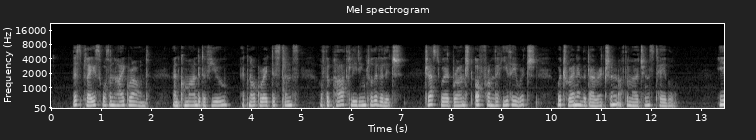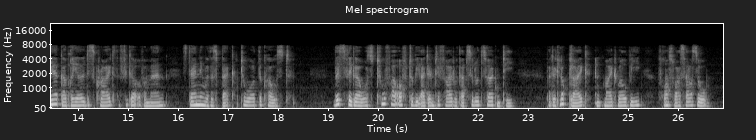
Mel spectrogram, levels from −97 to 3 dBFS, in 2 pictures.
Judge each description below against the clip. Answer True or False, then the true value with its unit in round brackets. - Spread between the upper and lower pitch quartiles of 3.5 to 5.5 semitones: False (2.5 semitones)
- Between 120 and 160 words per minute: False (170 wpm)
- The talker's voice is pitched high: False (170 Hz)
